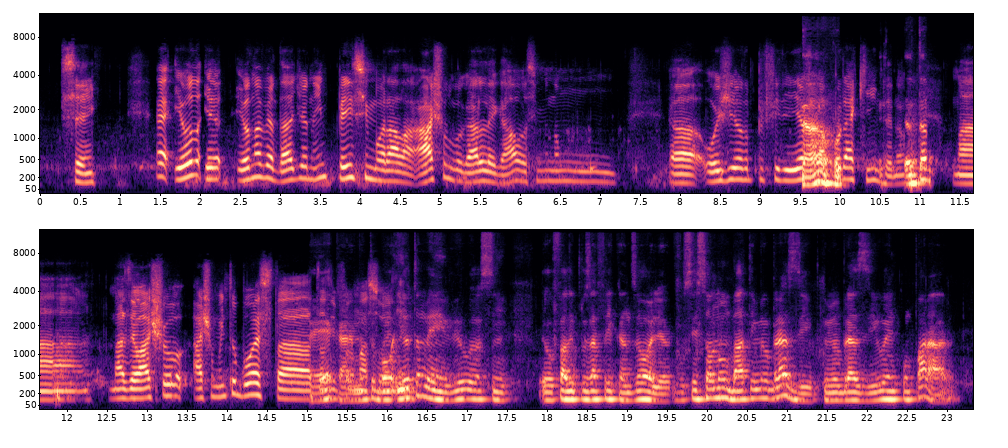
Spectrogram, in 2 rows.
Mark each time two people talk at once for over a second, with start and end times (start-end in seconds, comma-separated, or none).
15.0-16.4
